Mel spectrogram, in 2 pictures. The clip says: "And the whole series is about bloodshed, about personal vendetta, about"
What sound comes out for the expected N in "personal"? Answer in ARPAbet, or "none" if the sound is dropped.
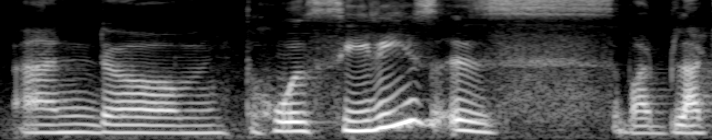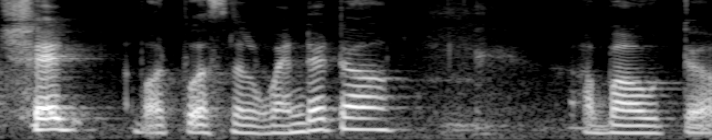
N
